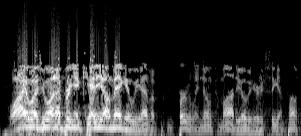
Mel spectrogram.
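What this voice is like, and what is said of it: Poor Vince McMahon impression. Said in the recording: “my poor uh, Vince impersonation”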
